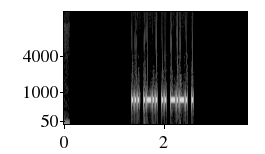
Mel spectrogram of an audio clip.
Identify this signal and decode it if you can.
Morse code, heard as a keyed tone, about 40 wpm, 700 Hz. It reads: SLICE
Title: Five Letter Words - 40wpm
